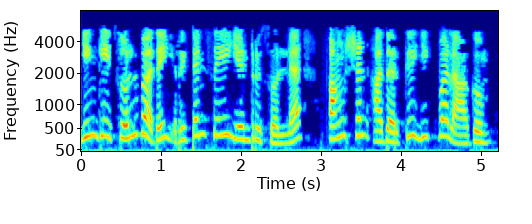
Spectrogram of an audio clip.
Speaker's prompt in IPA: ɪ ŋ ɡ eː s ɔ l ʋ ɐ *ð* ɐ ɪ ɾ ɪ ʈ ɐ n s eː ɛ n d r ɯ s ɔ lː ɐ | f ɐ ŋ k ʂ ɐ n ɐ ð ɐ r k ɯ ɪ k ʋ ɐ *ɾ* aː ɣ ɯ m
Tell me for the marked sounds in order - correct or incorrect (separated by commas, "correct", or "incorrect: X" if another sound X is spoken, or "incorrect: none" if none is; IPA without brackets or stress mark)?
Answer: correct, incorrect: l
